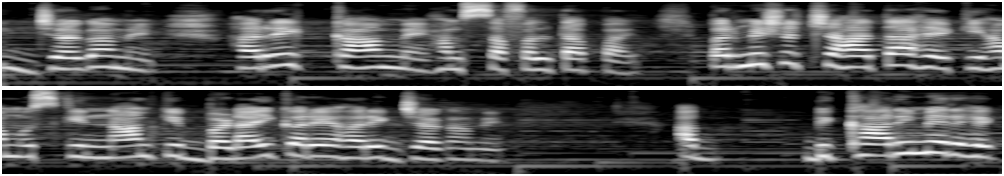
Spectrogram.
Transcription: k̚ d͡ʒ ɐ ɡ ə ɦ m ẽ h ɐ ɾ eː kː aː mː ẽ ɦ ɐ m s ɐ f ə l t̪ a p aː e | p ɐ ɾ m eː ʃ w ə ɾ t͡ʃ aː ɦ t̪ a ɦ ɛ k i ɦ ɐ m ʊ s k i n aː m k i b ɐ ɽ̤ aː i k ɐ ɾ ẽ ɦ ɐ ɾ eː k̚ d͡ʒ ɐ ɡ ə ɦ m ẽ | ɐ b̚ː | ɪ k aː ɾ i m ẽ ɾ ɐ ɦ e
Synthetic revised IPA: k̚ d͡ʒ ɐ ɡ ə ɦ m ẽ h ɐ ɾ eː kː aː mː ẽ ɦ ɐ m s ɐ f ə l t̪ a p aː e | p ɐ ɾ m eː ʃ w ə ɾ t͡ʃ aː ɦ t̪ a ɦ ɛ k i ɦ ɐ m ʊ s k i n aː m k i b ɐ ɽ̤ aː i k ɐ ɾ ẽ ɦ ɐ ɾ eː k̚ d͡ʒ ɐ ɡ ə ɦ m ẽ | ɐ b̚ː | ɪ k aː ɾ i m ẽ ɾ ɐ ɦ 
